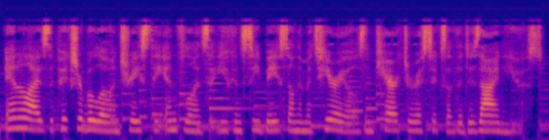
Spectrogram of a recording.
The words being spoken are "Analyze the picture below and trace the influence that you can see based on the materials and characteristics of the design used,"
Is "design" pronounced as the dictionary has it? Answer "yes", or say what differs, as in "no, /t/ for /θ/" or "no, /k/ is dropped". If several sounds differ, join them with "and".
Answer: yes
